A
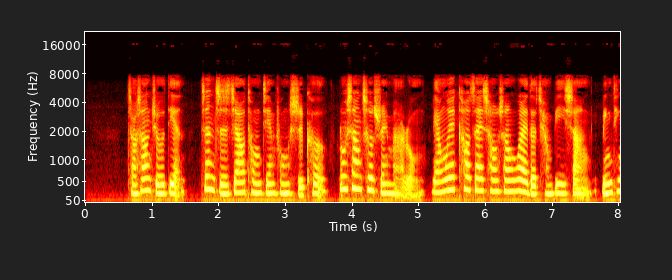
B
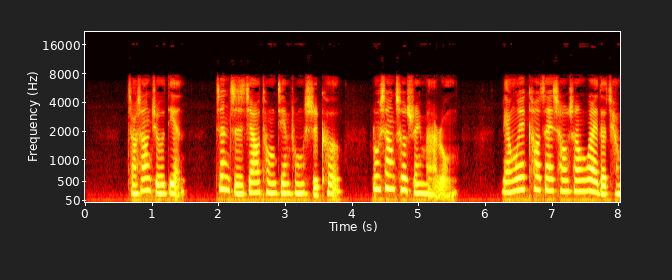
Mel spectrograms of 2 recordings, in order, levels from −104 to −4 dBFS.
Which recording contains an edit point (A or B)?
A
